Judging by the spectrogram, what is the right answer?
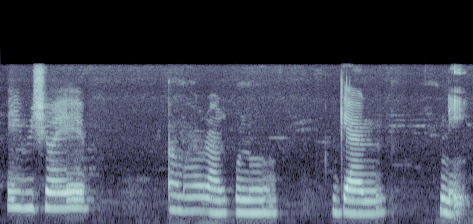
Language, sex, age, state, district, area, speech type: Bengali, female, 18-30, West Bengal, Dakshin Dinajpur, urban, spontaneous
